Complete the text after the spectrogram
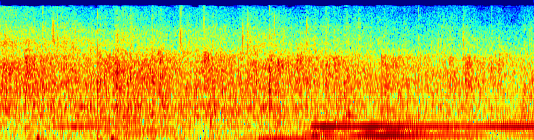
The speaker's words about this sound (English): Give the Lord a clap of thanks. Hallelujah.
